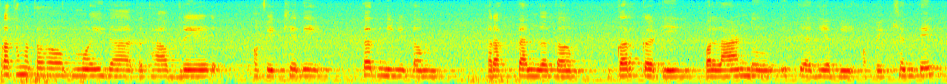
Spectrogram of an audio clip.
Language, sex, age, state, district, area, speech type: Sanskrit, female, 45-60, Odisha, Puri, urban, spontaneous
